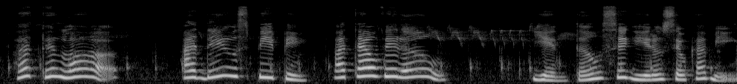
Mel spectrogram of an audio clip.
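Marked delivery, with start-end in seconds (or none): 0.2-4.5 joyful, cheerful, high, drawn-out shout. Bilbo and Frodo wave back to Pippin as they part, cheerful shouted farewell. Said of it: "com gritos de".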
